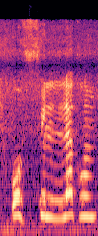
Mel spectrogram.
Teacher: یہاں پر بھی دو زیر کی تنوین کے بعد یہ لام آیا ہوا ہے، اسی لیے اس میں بھی ادغام تام ہوگا اور اس سے تنوین کی آواز کو لام میں بدل کر بغیر کسی غننے کے پڑھیں گے، افل لکم۔ میم نون لام زیر مل، لام زبر غلا مل، با زبر با مل با، نون دو زیر نن مل بنن۔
